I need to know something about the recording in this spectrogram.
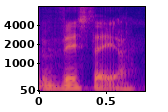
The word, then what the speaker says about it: Vestager: Vestager. And their first name? Margrethe. Right. Margrethe Vestager. I would have gone Margarita Vestager.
